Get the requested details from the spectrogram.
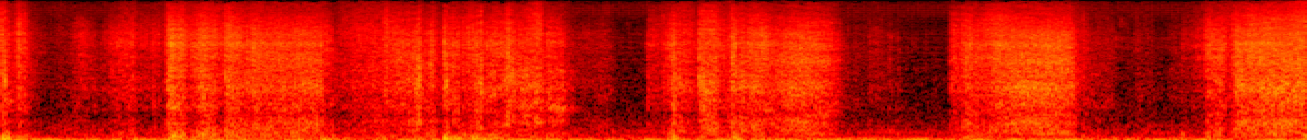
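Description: Fingernails, medium-length and painted dark, scratch and rub a thick rectangular white foam block held in the hands; the block is solid, apparently two-layered, and hand-sized or larger, though the exact type of foam is uncertain. Bursts of dry, bright scraping and crinkling come in uneven waves over a low rumble, with short pauses between strokes.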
